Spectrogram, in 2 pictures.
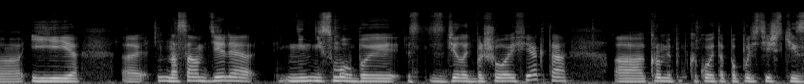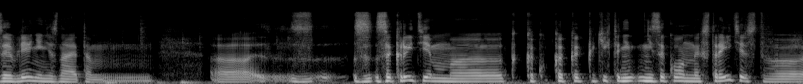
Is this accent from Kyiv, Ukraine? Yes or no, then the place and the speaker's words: no; Chernihiv, Chernihiv Oblast, Ukraine; born there; хотя родился на Восточной Украине. Ну, Чернигово — это, ну, пусть северо-восточное, но все же это левый берег Днепра.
